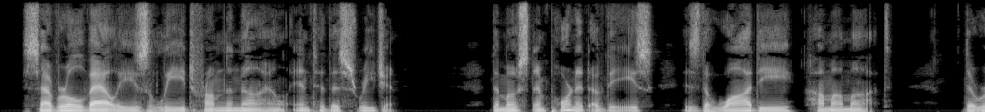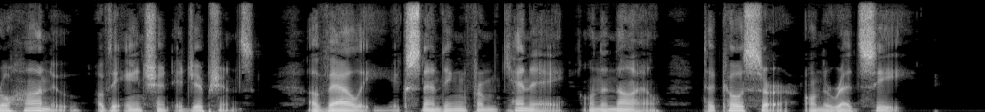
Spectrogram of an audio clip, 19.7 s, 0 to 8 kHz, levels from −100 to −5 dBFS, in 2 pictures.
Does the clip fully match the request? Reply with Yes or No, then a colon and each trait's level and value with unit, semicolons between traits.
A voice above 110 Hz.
No: low, 100 Hz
